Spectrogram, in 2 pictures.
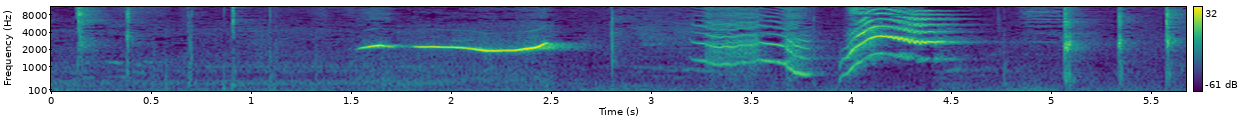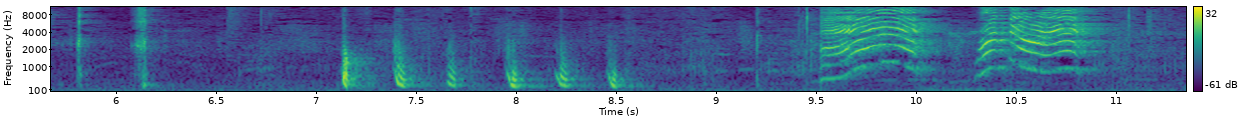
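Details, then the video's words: Pet talking parrot indoors, said to say "mummy" and "mitthu", giving a string of harmonic-rich, whistled and warbling utterances with rising and falling bends, separated by short clicks and pauses in a quiet room. "Tota Tota mitthu mitthu - Bolne wala tota - tota talk - mummy bolne wala mitthu - talking parrot"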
